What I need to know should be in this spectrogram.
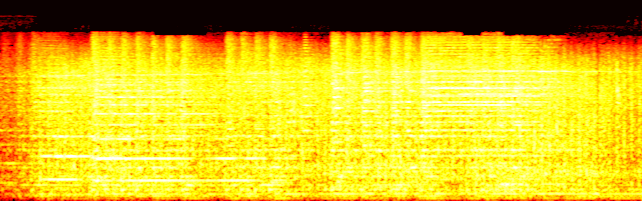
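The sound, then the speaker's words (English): A helicopter lifts out of a camp and flies away, roaring, its rotor thumping in a steady rapid chop over a dense engine whine, staying loud throughout with no voices. “As the chopper flies away,”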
